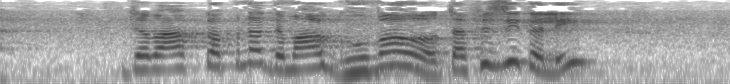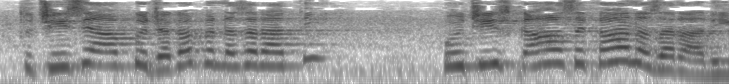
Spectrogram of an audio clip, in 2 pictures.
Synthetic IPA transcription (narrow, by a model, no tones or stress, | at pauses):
d͡ʒɐbaːp̚koɐpnad̪ɪmaːɡ̚ɡʱũːmaɦoːt̪afɪzɪkəli | t̪ot͡ʃiːzẽaːp̚kod͡ʒɐɡəpenɐzəɾaːt̪ĩ | koːit͡ʃiːzkɐɦãsekɐɦãnɐzəɾaːɾɐi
